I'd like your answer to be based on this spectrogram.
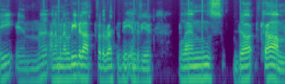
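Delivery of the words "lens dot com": deliberate, very slow, drawn-out word-by-word spelling-out. Repeating a website name for everybody listening, said really slowly. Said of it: "heard me say that really slowly".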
